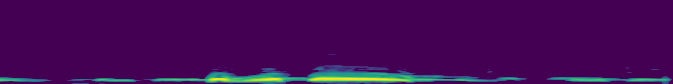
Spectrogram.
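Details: Spotted dove in quick 'thúc gù' cooing used to excite other doves: soft mumbled notes, then a short sharp note, a rising hollow coo and a long sustained loud coo, followed by quieter murmurs.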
